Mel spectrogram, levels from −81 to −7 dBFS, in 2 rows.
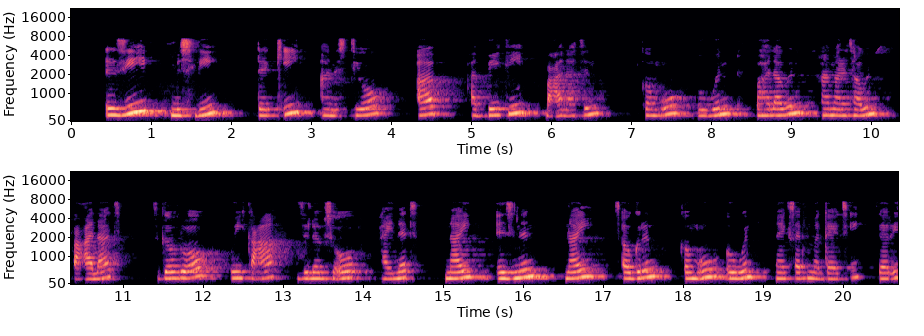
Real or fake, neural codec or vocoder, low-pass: real; none; 7.2 kHz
